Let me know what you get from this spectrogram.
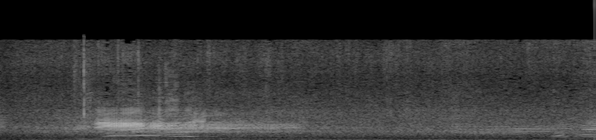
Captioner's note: bleating, calls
